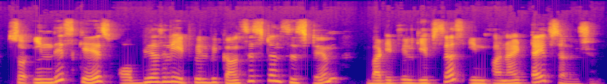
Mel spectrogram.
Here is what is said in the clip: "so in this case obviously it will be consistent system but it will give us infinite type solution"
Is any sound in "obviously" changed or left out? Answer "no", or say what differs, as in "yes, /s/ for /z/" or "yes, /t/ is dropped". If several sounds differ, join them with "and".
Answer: no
